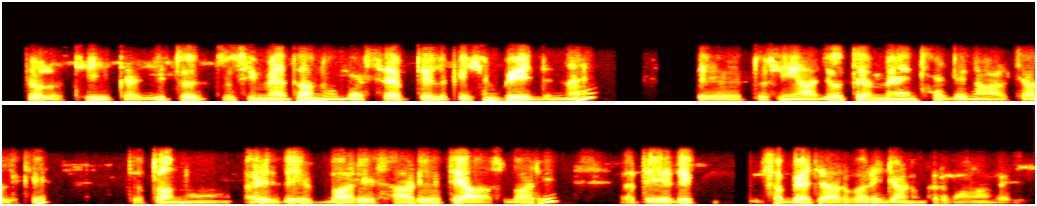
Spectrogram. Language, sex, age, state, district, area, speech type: Punjabi, male, 30-45, Punjab, Kapurthala, rural, conversation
